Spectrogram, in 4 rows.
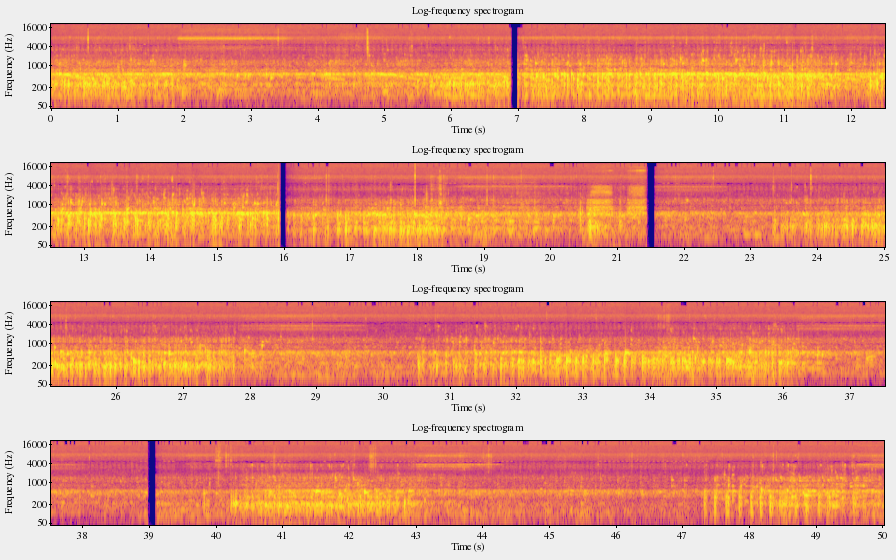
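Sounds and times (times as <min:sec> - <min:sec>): diver exhaling bubbles underwater: 0:00.0 - 0:21.5, 0:23.4 - 0:28.4, 0:30.4 - 0:36.5, 0:39.8 - 0:43.3, 0:47.3 - 0:50.0.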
